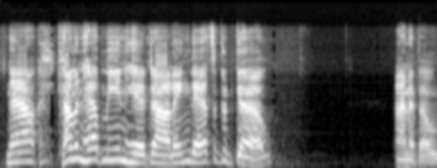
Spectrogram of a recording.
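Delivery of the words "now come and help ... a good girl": lightly scolding; breezily. A narrator's reading. Mother breezy to daughter.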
